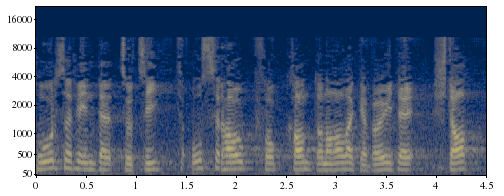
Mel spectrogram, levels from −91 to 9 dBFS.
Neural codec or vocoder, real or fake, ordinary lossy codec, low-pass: vocoder, 22.05 kHz, 80 mel bands, Vocos; fake; none; none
